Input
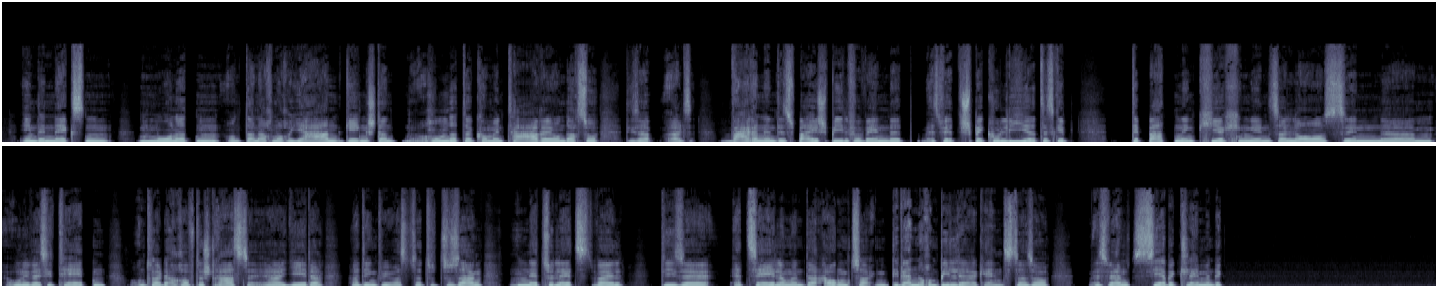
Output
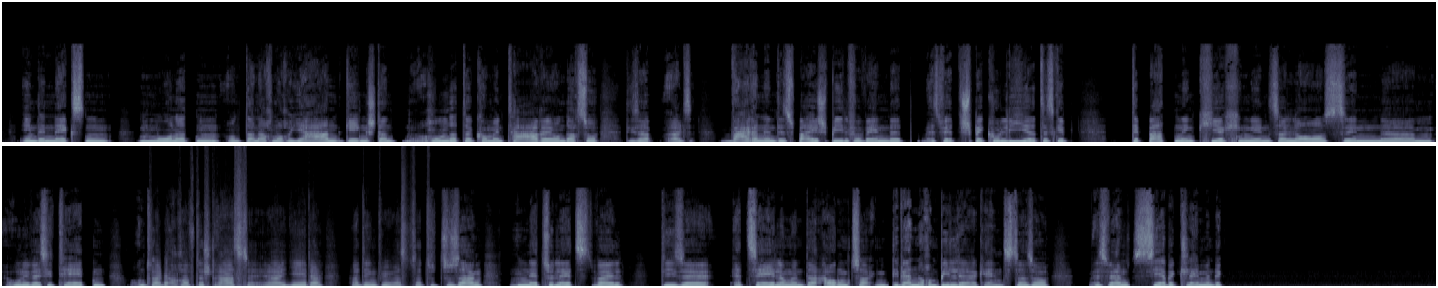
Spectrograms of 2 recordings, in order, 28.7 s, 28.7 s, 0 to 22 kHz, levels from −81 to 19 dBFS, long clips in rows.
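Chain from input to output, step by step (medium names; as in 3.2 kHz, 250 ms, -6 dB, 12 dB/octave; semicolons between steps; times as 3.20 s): 15.82–18.63 s: partial rectifier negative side -12 dB; trim -7.5 dB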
